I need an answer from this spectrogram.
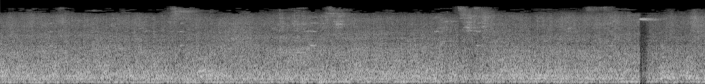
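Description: BNSF double-stack container train's cars rolling past close by: a steady loud rumble and clatter of steel wheels on the rails. Faint high wheel squeals come through around the middle and near the end.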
